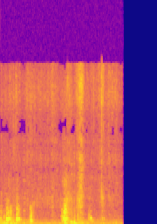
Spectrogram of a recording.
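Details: Five baby foster guinea pigs and their mother exploring a freshly cleaned cage; a handful of short, soft chirping squeaks come in quick bursts over under two seconds, with faint rustling beneath.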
